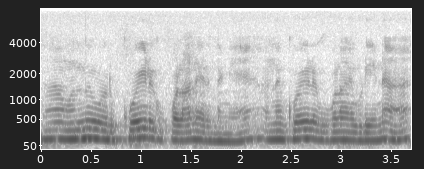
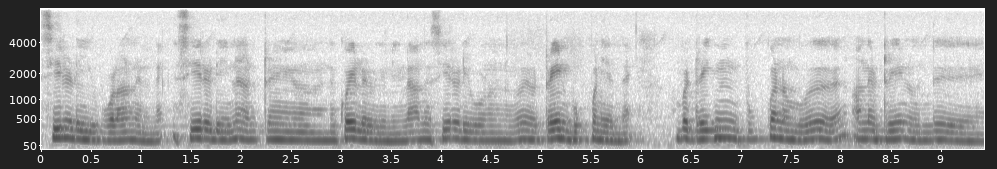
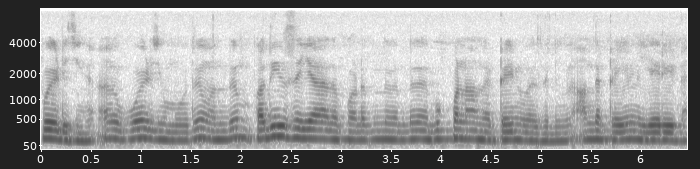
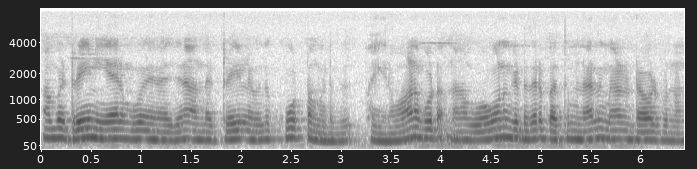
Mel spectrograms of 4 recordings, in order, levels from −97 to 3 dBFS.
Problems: constant background noise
